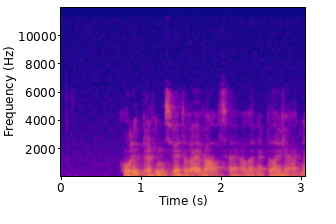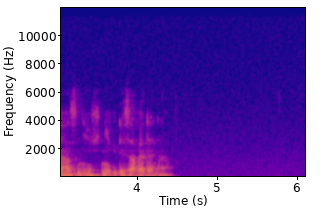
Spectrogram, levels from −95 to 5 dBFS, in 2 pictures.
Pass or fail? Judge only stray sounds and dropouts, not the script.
pass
